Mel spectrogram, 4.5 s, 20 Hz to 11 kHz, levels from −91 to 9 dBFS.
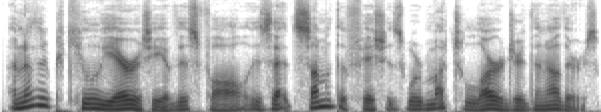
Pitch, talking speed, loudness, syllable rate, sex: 120 Hz, 215 wpm, -18 LUFS, 5.9 syllables/s, male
